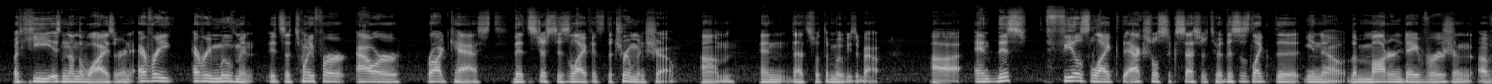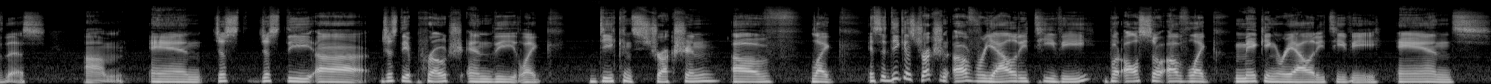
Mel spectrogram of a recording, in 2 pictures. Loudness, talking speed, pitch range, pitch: -21 LUFS, 155 wpm, 120-145 Hz, 125 Hz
